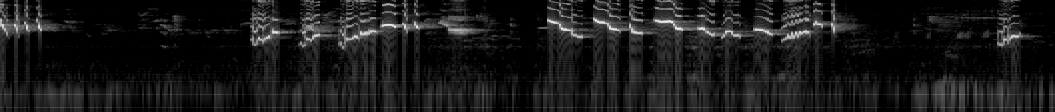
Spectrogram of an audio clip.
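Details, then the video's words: Oriental magpie-robin, an untrained bird singing at full strength and unloading its repertoire. Two long bursts of rapid, varied whistled notes slide downward and rise sharply, separated by short quiet gaps. "Kacer bahan langsung gacor bongkar isian"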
